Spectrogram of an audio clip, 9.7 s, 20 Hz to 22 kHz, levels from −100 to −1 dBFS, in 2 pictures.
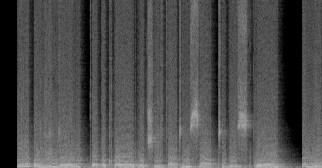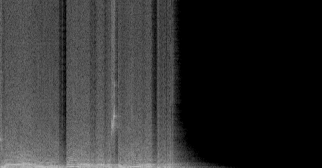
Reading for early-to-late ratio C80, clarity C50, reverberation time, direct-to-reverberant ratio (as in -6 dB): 13.5 dB, 10.0 dB, 0.80 s, 6.0 dB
